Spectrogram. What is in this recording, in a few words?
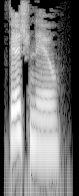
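"vishnu", English, British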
